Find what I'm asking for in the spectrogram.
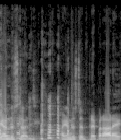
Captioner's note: laughs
